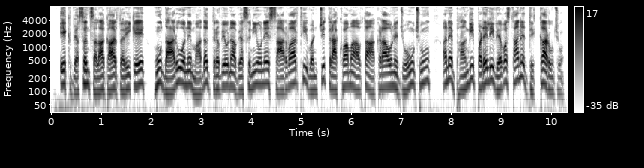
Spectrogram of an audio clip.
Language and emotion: Gujarati, disgusted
